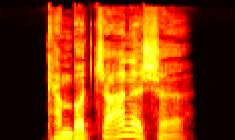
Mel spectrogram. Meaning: inflection of kambodschanisch: 1. strong/mixed nominative/accusative feminine singular 2. strong nominative/accusative plural 3. weak nominative all-gender singular
- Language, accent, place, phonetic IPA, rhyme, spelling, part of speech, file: German, Germany, Berlin, [ˌkamboˈd͡ʒaːnɪʃə], -aːnɪʃə, kambodschanische, adjective, De-kambodschanische.ogg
